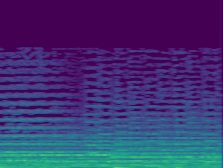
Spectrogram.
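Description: Background music: sustained chords over a moving bass line.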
